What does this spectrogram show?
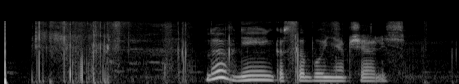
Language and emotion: Russian, sad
